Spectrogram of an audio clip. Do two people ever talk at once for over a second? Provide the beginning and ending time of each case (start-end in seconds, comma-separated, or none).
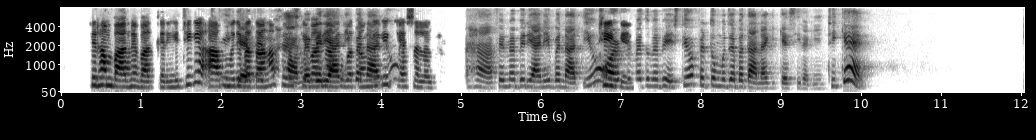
1.9-4.1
